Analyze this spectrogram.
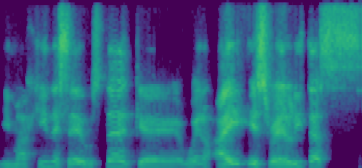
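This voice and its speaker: Against a quiet background, a man with an English accent talks at a very slow pace with a fairly high pitch and lively intonation. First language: English (speaking Spanish). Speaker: activist against antisemitism; interviewee. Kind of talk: interview. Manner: halting. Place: home room. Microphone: video call.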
